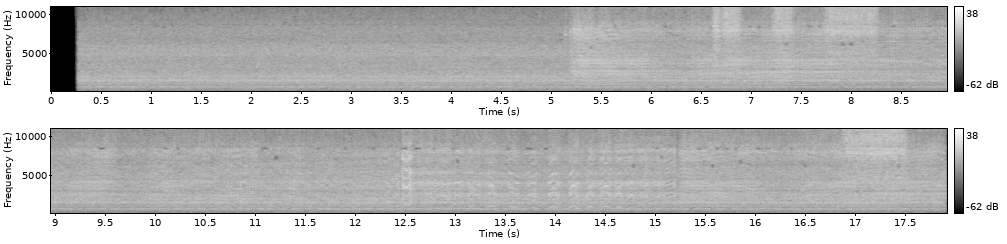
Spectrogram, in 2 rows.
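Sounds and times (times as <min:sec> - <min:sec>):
laser engraver humming: 0:05.1 - 0:17.9
laser burning hiss: 0:05.2 - 0:11.0, 0:12.4 - 0:17.9.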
